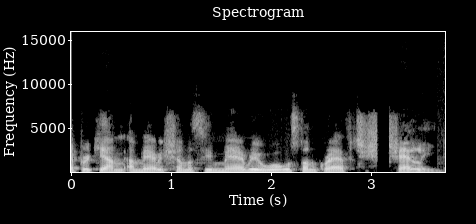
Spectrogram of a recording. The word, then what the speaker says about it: Wollstonecraft: Mary Wollstonecraft. Você tem que estar tipo eu, assim, depois de duas garrafas de cerveja. – Mary Wollstonecraft.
